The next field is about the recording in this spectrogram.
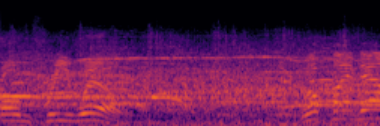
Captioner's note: spectators cheering and applauding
